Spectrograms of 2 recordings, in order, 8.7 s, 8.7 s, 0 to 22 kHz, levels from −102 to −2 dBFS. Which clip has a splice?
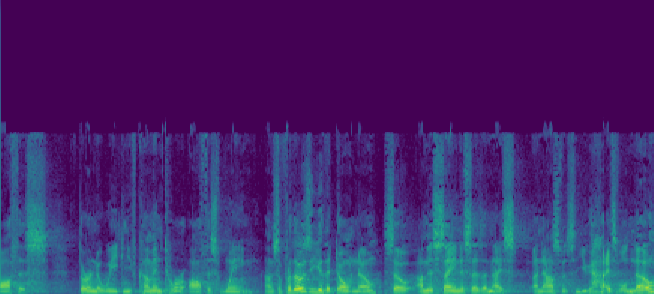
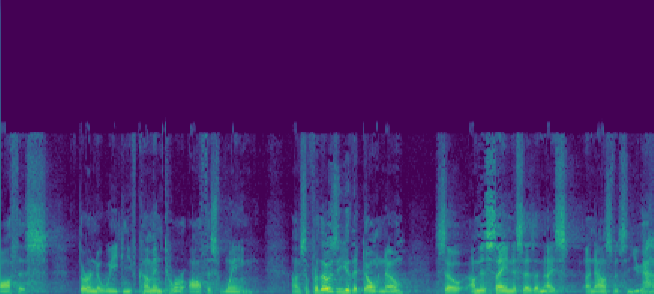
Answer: first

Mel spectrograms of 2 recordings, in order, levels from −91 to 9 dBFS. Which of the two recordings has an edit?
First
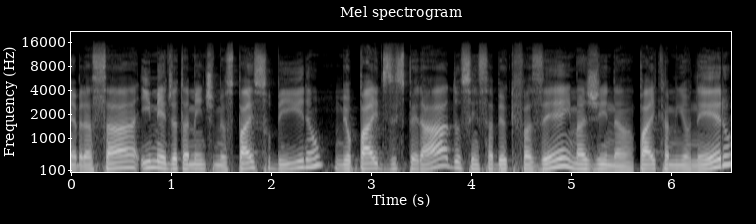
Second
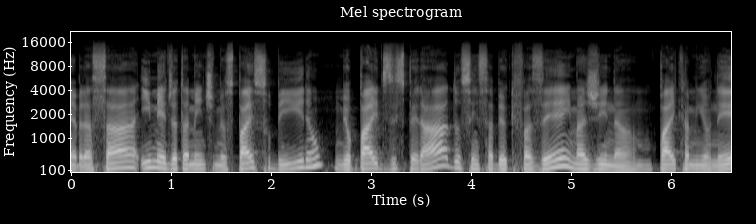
first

